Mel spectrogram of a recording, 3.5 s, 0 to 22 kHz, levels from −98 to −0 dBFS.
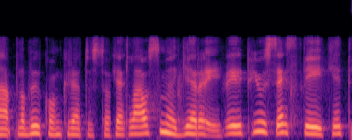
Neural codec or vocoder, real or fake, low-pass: codec, 16 kHz, 0.8 kbps, ZipCodec; fake; 7.2 kHz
